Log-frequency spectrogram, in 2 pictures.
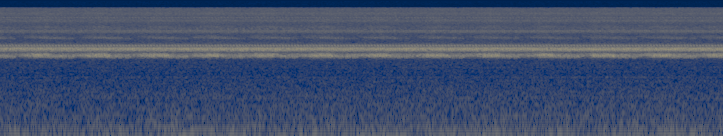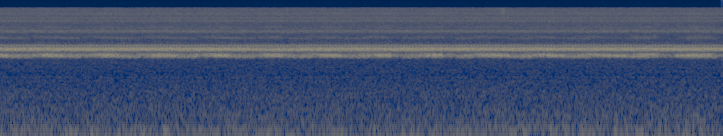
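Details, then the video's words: On a summer night in the open space of Chautauqua, Boulder, Colorado, a chorus of Snowy and Four-spotted Tree Crickets keeps up a constant, evenly pulsed high chirping, with a low murmur underneath. "Nighttime crickets"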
